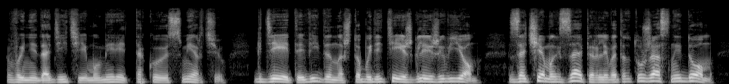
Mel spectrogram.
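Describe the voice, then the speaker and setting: Man doing a desperate peasant mother, high strained voice, wailing pleas, dry close sound. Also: steady tone, a little fast, few pauses, a little mellow, dry recording, close to an everyday voice. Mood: pleading. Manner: pleading, wailing cries for help.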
